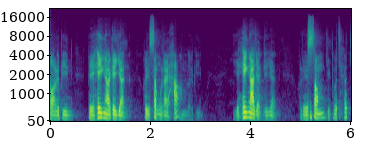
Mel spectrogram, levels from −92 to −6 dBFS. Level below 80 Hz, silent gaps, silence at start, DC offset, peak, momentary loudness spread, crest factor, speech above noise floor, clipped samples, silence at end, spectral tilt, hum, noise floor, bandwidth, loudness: -72 dBFS; none; 0 s; under 0.1%; 0 dBFS; 17 LU; 22 dB; 51 dB; under 0.1%; 0.1 s; -5 dB/octave; none; -72 dBFS; 16 kHz; -21 LUFS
